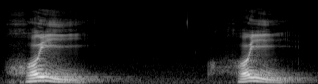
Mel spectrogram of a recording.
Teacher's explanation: ഓ എന്ന സ്വരത്തിന് ശേഷം യൂത് വന്നാൽ ഒയ്. The letter yud that comes after the vowel o is pronounced as oi. ഉദാഹരണം, ഹേ vowel o yud, ഹൊയ്, ഹൊയ്.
